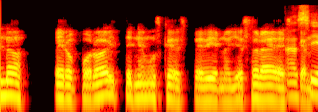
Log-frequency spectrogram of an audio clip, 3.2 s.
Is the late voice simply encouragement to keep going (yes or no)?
no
